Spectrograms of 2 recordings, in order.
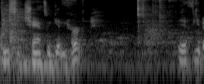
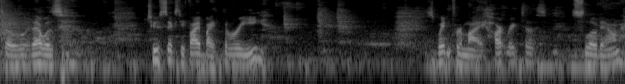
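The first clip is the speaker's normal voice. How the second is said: usual speaking voice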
